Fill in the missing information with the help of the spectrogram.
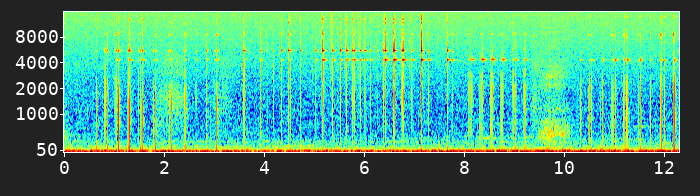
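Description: Short painted fingernails tap the neck and body of an empty, hollow green glass 7 Up soda bottle in a quick, uneven series. Each tap gives a brief clink with a faint bright glassy ring. The taps sound quiet over a steady low hum.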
